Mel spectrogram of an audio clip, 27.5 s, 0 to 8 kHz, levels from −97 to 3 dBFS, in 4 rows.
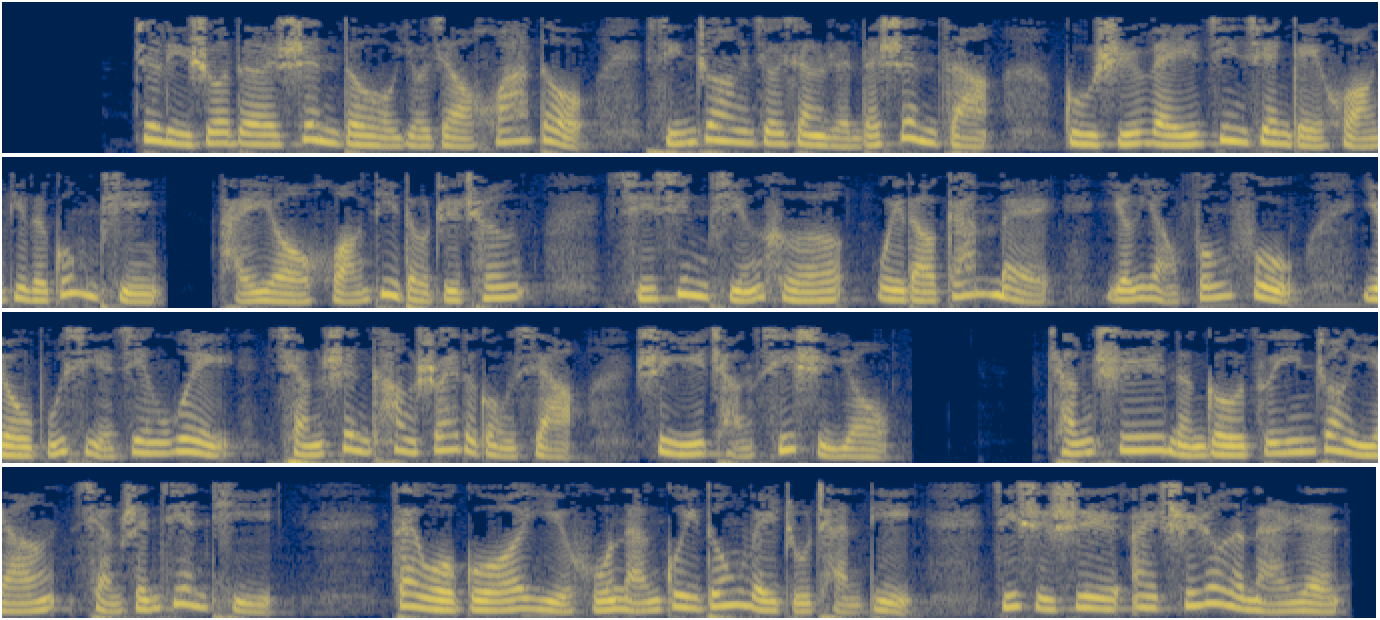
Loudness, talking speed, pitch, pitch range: -18 LUFS, 215 characters per minute, 195 Hz, 175-235 Hz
